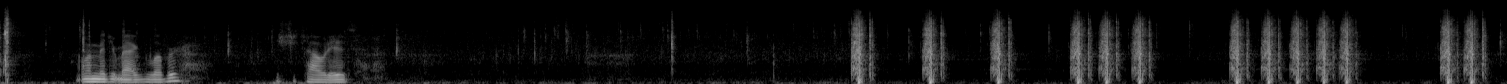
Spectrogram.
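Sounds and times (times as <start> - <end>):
airsoft rifle single shots: 8.5 - 11.6, 12.3 - 13.6, 14.4 - 15.0.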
